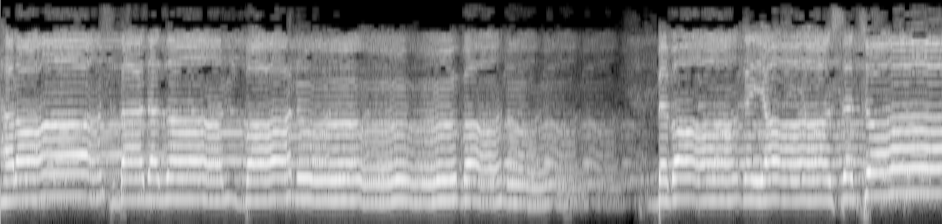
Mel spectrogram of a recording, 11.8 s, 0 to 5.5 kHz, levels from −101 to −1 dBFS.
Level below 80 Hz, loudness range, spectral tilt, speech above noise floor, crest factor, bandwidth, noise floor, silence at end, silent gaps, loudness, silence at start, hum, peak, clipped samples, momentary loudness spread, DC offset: -64 dBFS; 5 LU; -8.5 dB/octave; 24 dB; 12 dB; 5.2 kHz; -37 dBFS; 0 s; none; -13 LUFS; 0 s; none; 0 dBFS; under 0.1%; 8 LU; under 0.1%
